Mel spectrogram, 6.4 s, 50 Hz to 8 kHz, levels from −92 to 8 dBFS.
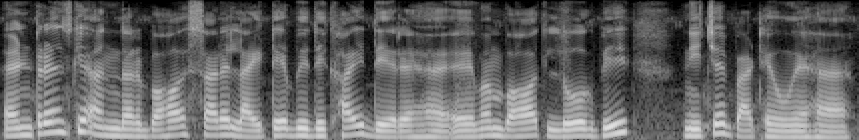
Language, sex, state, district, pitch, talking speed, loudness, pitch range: Hindi, male, Jharkhand, Garhwa, 145 Hz, 175 wpm, -13 LUFS, 130-160 Hz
